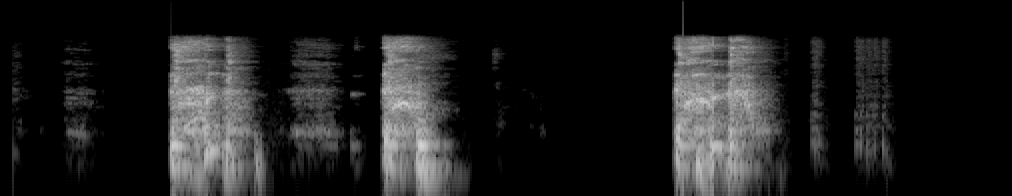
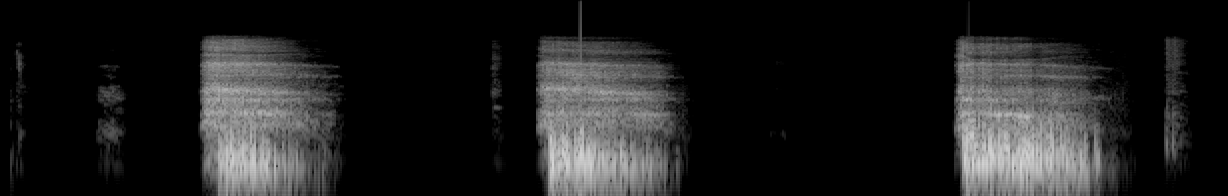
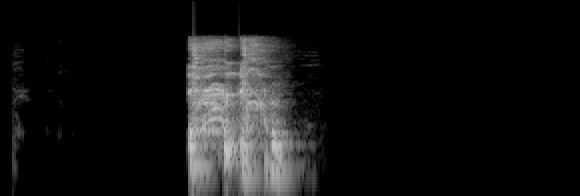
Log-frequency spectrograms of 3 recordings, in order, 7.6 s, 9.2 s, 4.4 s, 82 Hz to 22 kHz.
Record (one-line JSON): {"three_cough_length": "7.6 s", "three_cough_amplitude": 29728, "three_cough_signal_mean_std_ratio": 0.37, "exhalation_length": "9.2 s", "exhalation_amplitude": 32739, "exhalation_signal_mean_std_ratio": 0.39, "cough_length": "4.4 s", "cough_amplitude": 32767, "cough_signal_mean_std_ratio": 0.32, "survey_phase": "alpha (2021-03-01 to 2021-08-12)", "age": "18-44", "gender": "Male", "wearing_mask": "No", "symptom_cough_any": true, "symptom_fatigue": true, "symptom_headache": true, "symptom_onset": "3 days", "smoker_status": "Never smoked", "respiratory_condition_asthma": true, "respiratory_condition_other": false, "recruitment_source": "Test and Trace", "submission_delay": "2 days", "covid_test_result": "Positive", "covid_test_method": "RT-qPCR", "covid_ct_value": 28.8, "covid_ct_gene": "N gene"}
